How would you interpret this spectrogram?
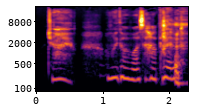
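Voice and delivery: put-on utterly solemn, grave, deadly serious tone. Retelling how Jack reacts to an injury: imitating Jack going deadly serious. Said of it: "He goes deadly serious and looks at me like".

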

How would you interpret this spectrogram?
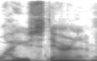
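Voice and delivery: plain

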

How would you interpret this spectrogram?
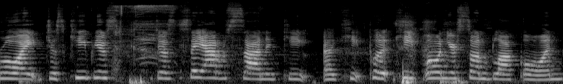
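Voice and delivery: bad, put-on Australian accent. Retelling what the australian guy ghost said, in a bad australian accent. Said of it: "You have the worst Australian accent I've ever heard".

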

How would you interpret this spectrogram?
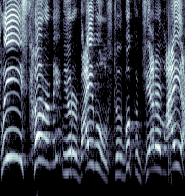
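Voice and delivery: put-on thick Scottish accent. Recalling a church service, quoting the Scottish preacher: heavy Scottish brogue. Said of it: "a Scottish preacher with a heavy Scottish brogue".

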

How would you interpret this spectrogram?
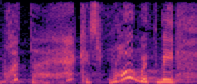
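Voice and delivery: mock stifled weeping, holding back sobs, swooping pitch. Recounting starting to weep loudly in front of someone, retelling stifled weeping. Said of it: "trying to stifle it".

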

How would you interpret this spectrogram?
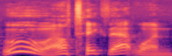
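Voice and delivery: high, thrilled, eager, excited little ooh. Retelling how another person reacted to a haunted room, imitating someone excited. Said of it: "he says it so excited".

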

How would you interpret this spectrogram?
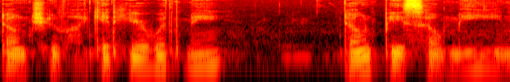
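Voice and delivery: very quiet, hushed, gentle, soft-spoken voice. Speaker retells what was said next during a video call, in a softer voice. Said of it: "And then in a softer voice said".

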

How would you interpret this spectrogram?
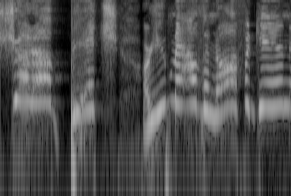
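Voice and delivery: shrill, very high screaming rant. Retelling a film scene where one character yells: imitating someone screaming. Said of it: "just starts screaming at Venna".

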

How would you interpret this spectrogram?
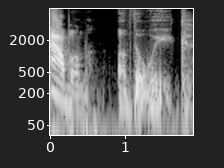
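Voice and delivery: odd, shadowy, dark-toned voice. Host introducing the show's recurring album segment in a weird dark voice. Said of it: "That was a weird voice. That was kind of dark".

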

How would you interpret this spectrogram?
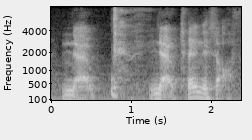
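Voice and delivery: half-whispered, soft, breathy muttered voice. Recalling a film they watched together, the speaker does an impression of the listener. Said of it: "It's a good impression of me".

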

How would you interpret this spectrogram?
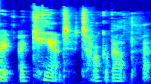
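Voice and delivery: teary, choked-up, breathy whisper, halting, stammering. Retelling a scene where Dean struggles to speak: imitating Dean choked up. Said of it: "struggling through saying".

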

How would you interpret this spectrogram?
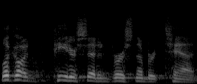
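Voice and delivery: ordinary talk, nothing marked

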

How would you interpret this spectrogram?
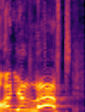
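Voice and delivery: booming, loud, very high yell. Describing how a man yells at people until they move: loud Rich Williams voice. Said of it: "in his like big loud Rich Williams voice".

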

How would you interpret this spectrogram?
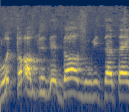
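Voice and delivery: put-on high voice with heavy Czech-Russian Eastern European accent. Retelling how grandmother spoke about the dog: high-pitched heavy Czech-Russian accent. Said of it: "heavy Czechoslovakian / Russian-ish accent ... with a high-pitched voice".

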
